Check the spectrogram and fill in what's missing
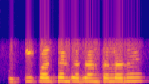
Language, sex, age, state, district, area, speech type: Kannada, female, 18-30, Karnataka, Bidar, urban, conversation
